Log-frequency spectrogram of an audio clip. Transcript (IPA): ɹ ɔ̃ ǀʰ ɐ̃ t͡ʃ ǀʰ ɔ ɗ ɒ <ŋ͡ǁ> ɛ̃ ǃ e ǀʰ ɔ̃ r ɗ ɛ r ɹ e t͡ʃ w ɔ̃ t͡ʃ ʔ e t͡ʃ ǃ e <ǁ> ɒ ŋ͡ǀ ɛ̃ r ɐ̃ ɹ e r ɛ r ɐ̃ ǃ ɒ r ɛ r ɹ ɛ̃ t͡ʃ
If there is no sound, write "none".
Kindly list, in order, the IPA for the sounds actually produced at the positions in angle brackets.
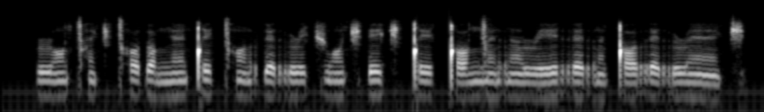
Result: ŋ, ǃ

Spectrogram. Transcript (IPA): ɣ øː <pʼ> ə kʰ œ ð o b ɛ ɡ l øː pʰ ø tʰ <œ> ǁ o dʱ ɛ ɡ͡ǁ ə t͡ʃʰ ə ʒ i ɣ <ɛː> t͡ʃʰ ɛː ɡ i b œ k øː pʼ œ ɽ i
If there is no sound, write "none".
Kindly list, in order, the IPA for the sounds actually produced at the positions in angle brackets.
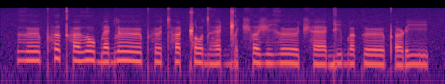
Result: pʰ, œ, øː

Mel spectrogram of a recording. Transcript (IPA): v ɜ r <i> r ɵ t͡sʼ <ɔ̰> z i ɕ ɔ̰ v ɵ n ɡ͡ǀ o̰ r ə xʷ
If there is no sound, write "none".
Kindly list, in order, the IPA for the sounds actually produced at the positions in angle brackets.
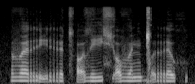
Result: ḭ, ɔ̰

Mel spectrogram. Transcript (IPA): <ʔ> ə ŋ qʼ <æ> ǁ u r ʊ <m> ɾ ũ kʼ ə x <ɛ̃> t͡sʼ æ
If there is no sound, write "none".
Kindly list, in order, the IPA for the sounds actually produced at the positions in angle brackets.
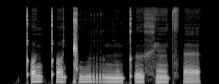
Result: qʼ, æ, ŋ, ɛ̃

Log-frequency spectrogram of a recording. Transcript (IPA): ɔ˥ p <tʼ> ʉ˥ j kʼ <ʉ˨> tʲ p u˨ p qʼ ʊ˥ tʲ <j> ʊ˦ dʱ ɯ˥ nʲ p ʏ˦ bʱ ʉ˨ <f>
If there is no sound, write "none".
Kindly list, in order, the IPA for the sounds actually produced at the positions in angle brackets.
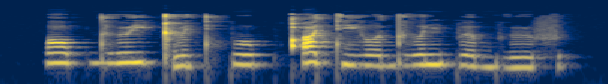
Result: dʱ, ʉ˨, j, f

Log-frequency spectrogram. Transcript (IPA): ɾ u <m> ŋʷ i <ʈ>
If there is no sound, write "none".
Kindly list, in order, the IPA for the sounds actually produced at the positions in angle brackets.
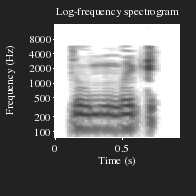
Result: m, ʈ

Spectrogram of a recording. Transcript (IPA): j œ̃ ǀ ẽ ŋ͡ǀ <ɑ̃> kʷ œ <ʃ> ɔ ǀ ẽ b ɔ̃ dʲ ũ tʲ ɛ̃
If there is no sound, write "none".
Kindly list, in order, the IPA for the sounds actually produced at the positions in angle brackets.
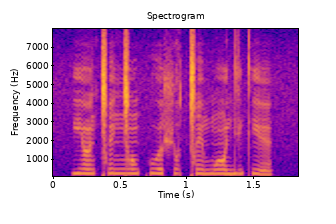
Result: ɔ̃, ʃ

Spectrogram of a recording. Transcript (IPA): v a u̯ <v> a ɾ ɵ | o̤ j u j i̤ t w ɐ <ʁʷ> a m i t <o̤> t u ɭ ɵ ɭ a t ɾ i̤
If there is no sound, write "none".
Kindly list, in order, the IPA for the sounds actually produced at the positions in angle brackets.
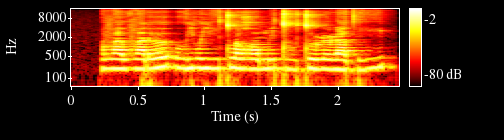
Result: v, ʁʷ, o̤

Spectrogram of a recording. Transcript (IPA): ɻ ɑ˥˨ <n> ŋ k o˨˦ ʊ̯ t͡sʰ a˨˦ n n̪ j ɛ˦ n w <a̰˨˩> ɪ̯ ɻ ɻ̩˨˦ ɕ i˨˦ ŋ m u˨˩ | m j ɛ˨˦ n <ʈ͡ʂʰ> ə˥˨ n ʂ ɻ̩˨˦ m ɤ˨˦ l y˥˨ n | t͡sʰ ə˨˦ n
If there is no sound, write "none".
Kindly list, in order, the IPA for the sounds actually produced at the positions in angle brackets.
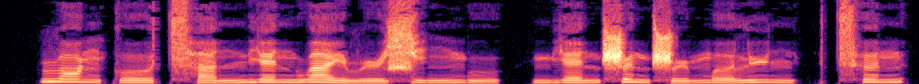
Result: none, a˥˨, ʂ

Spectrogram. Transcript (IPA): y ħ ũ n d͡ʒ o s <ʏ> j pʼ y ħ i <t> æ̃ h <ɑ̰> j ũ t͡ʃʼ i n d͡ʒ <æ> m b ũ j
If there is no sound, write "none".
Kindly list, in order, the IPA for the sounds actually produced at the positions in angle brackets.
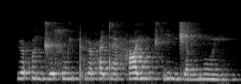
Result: u, t, ɑ, æ

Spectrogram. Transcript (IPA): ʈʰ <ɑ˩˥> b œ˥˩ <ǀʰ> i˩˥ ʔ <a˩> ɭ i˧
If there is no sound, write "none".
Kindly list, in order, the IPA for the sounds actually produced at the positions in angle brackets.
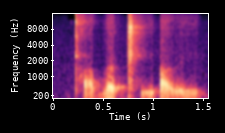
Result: a˩˥, ǁʰ, a˩

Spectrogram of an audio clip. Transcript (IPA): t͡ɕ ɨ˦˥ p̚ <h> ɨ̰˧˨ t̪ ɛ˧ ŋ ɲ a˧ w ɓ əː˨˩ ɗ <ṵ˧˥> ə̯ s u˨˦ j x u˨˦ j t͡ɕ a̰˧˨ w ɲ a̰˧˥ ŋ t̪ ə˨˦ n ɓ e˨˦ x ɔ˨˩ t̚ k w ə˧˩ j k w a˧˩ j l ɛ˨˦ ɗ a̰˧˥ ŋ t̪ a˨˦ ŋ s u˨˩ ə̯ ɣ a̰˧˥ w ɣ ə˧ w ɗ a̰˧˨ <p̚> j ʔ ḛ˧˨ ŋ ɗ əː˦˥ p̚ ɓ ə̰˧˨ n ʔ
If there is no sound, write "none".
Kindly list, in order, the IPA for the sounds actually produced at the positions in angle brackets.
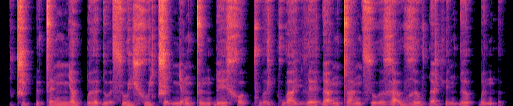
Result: ʔ, ṵ˧˨, none

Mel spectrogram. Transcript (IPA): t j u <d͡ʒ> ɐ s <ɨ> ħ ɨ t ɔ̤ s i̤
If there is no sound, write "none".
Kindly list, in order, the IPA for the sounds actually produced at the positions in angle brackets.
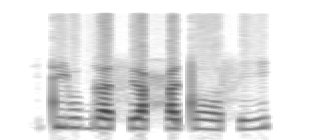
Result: ɡ, ɨ

